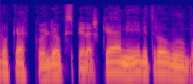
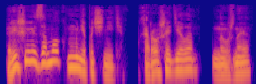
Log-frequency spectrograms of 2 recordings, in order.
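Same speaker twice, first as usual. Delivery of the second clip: smiling irony; 5 semitones higher than usual. Acted. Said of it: "улыбнулся я".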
